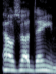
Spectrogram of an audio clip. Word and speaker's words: Al Jardine: Wilson and Carl Wilson and Mike Love and Aljardine. Is that how you pronounced?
